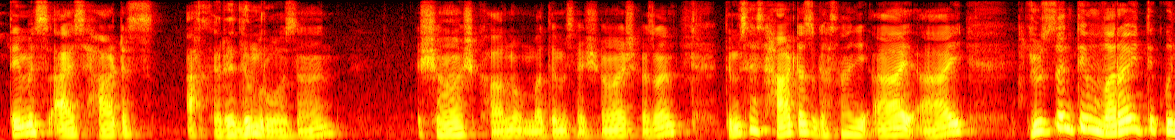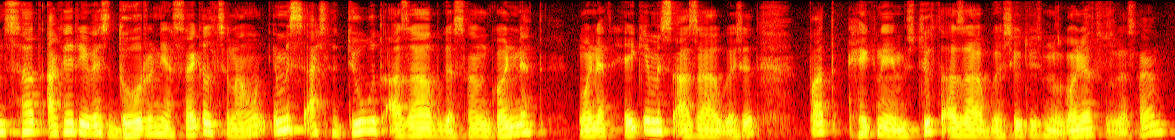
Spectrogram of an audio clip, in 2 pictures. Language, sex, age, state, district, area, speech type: Kashmiri, male, 45-60, Jammu and Kashmir, Ganderbal, urban, spontaneous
